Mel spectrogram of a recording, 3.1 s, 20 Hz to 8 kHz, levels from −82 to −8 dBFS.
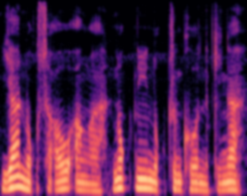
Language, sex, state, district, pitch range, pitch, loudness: Garo, male, Meghalaya, North Garo Hills, 115-135 Hz, 120 Hz, -19 LUFS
